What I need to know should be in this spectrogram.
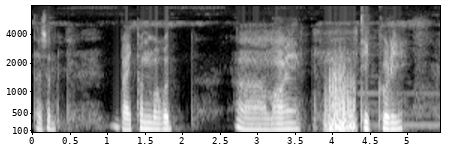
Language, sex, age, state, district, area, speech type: Assamese, male, 45-60, Assam, Darrang, rural, spontaneous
